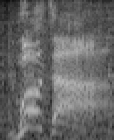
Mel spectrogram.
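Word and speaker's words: Moze: The weirdo, Moza. Moza! Apologies. Following close I'm pronouncing it behind him Rose, is like the Rose.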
